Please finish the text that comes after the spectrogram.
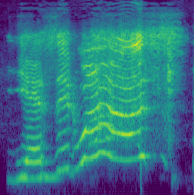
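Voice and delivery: loud start leaping into a high squeal; sudden gleeful shout. Real, not acted. Host making David jump with the answer, gleeful shout. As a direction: shriek the answer to startle them, laughing after. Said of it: "I'm gonna make you jump".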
